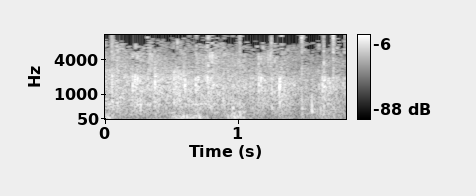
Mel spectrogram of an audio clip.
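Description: A church audience gives a big round of applause, the dense patter of many hands blending into a continuous wash with a few sharper individual claps poking through, ending on a brief louder burst.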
